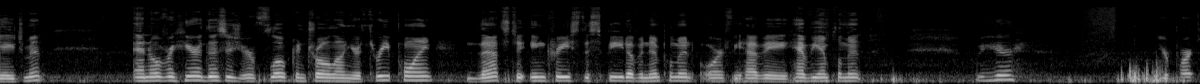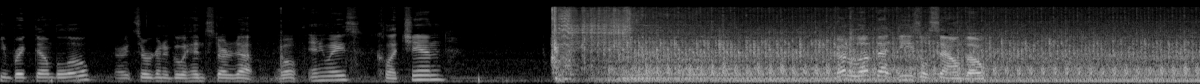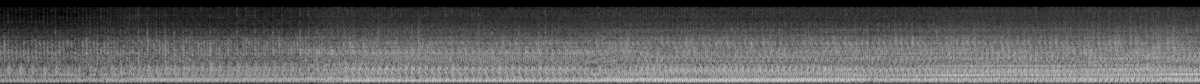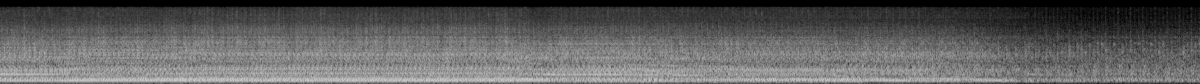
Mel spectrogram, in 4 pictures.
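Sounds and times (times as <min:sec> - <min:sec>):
tractor diesel engine running: 0:17.5 - 0:48.0.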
